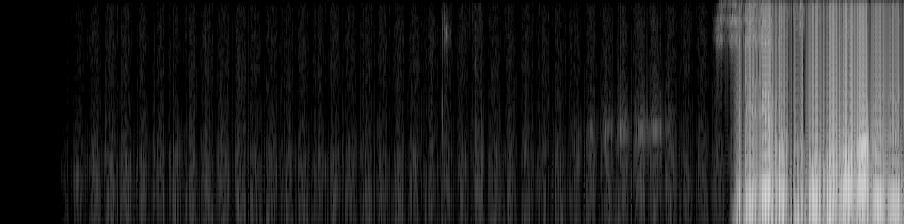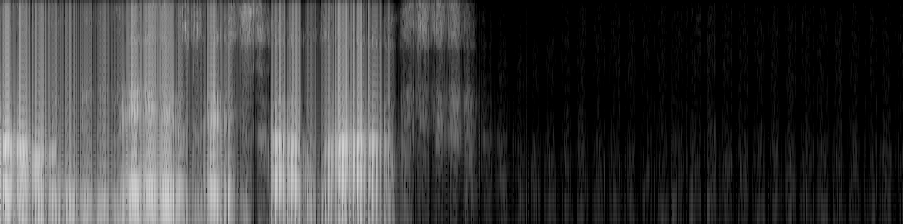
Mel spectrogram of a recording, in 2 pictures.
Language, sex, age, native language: Icelandic, male, 50-59, Icelandic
